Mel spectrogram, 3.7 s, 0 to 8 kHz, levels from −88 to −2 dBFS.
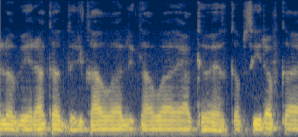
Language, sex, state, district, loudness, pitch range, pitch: Hindi, male, Chandigarh, Chandigarh, -15 LUFS, 90-95 Hz, 90 Hz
